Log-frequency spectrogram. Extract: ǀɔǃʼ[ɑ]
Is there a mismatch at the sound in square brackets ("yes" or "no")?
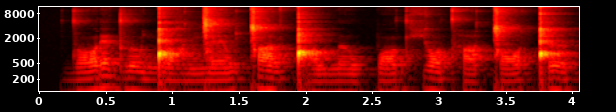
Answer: yes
